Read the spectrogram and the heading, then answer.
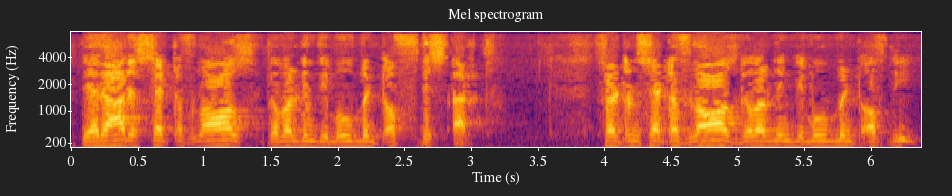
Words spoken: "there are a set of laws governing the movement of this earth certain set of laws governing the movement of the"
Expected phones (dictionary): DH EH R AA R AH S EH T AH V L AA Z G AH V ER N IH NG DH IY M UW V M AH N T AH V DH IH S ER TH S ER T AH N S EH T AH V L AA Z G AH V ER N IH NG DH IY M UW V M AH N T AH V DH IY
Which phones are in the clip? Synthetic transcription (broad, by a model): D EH R AA R AH S EH T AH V L AA Z G AH V ER N IH NG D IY M UW V M AH N T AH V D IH S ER T S ER T AH N S EH T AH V L AA Z G AH V ER N IH NG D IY M UW V M AH N T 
